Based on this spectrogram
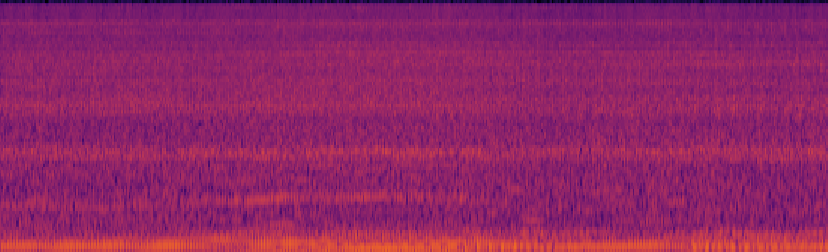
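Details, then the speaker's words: Ford EcoBoost engine, first startup after reassembly: a rough, lumpy, uneven idle. Cam timing was slightly off because the crank was not locked at top dead center with the crank stop pin; the engine was later retimed. "so I decided to go ahead and pull it apart and retime it which the issue was I didn't put the crank on the crank stop Pig which is what you have to do when you time it to make sure everything's at top dead center I didn't do that it was slightly off"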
